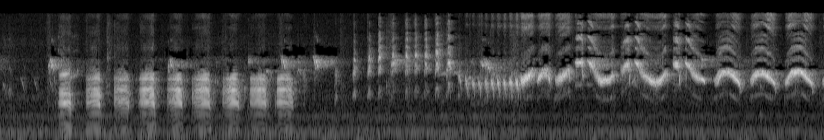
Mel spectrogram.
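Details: Chinese hwamei: a run of about ten harsh, nasal repeated notes, then rapid chatter leading into loud, looping whistled phrases rising and falling in a regular wave.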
